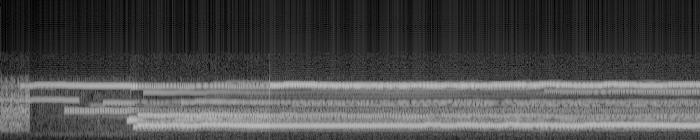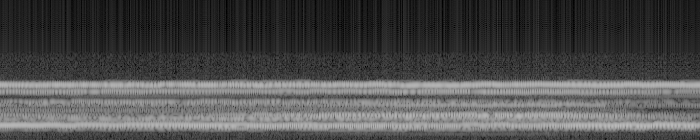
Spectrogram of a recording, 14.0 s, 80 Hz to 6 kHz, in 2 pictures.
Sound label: 20m busy, ft8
